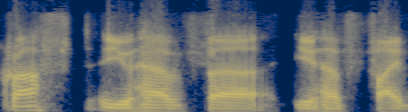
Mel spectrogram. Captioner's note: speaking French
